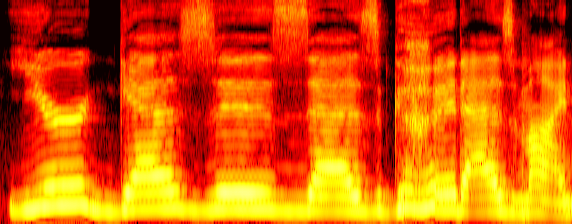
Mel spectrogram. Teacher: At the end of the word guess and at the end of the word is, there is an S. But in American English pronunciation, we often link the S with the vowel next to make a Z sound.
